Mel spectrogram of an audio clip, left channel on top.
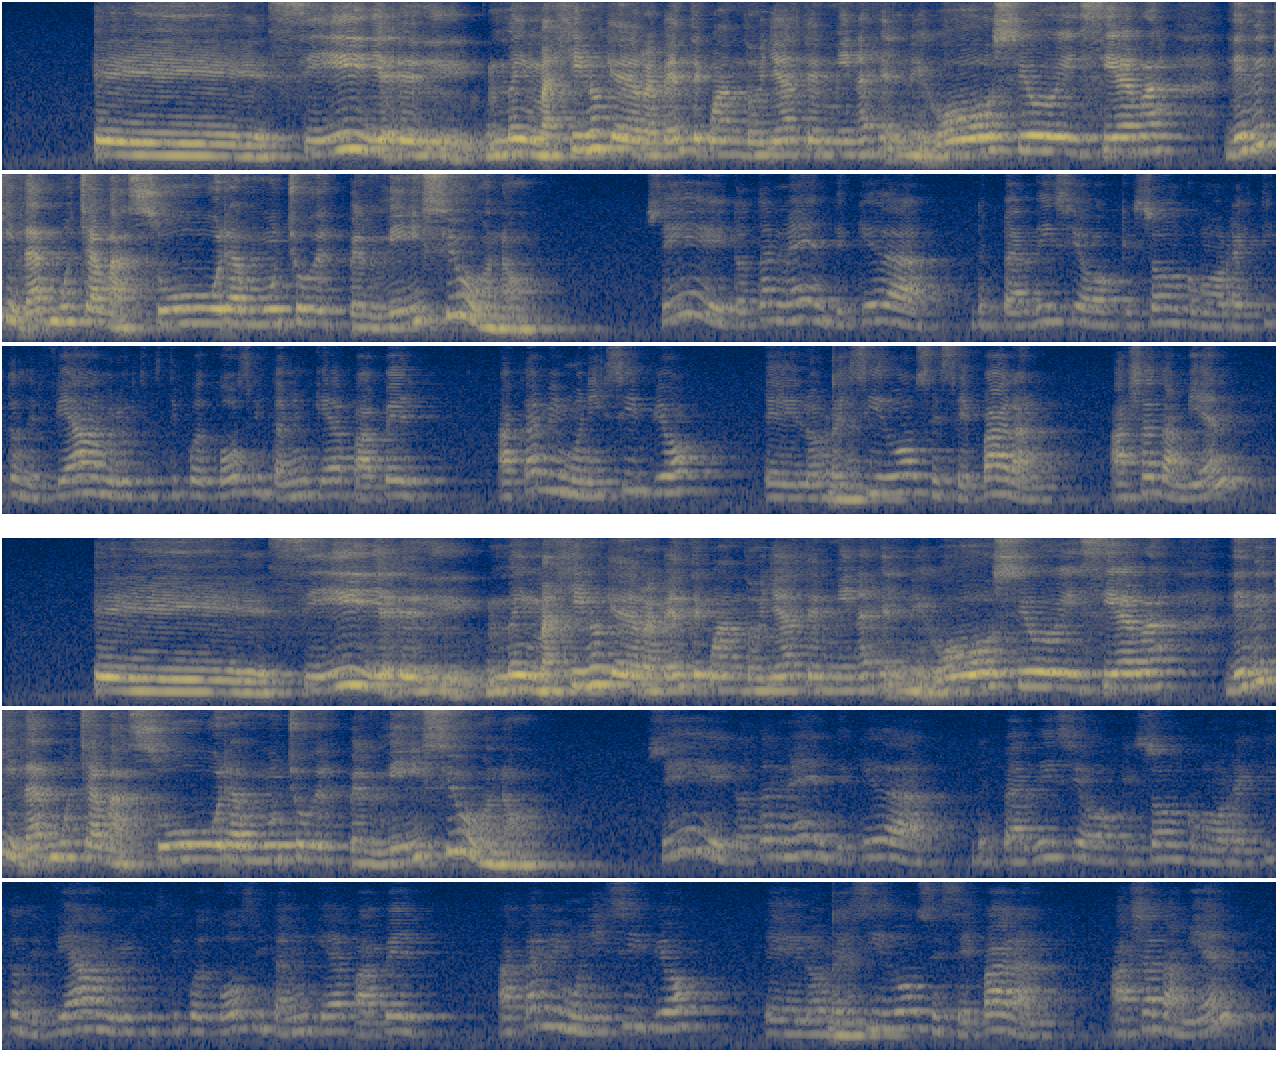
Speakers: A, on the left; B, on the left.
A: Eh, sí, el- me imagino que de repente cuando ya terminas el negocio y cierras, debe quedar mucha basura, mucho desperdicio ¿o no?
B: Sí, totalmente. Queda desperdicios que son como restitos de fiambre, ¿viste? Ese tipo de cosas y también queda papel. Acá en mi municipio eh, los residuos
A: Ya.
B: se separan. ¿Allá también?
